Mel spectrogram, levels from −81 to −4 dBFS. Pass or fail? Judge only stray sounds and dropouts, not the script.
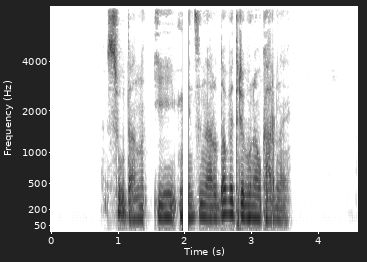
fail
